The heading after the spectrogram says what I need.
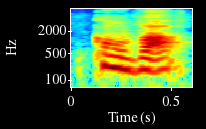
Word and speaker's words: canvas: tout simplement donc voilà un camp va ce camp va c'est ça c'est à nv ares en français moi je ne prononce pas le m ok comme dans le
